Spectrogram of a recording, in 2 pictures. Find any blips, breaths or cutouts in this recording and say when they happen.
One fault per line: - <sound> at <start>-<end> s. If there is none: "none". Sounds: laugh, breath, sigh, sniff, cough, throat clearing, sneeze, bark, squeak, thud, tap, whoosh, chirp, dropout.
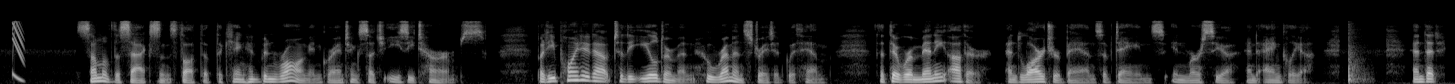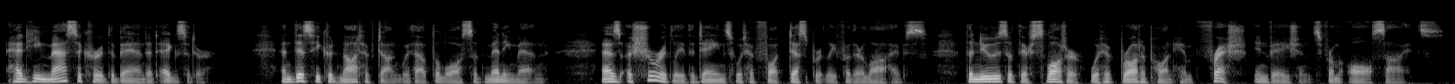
- chirp at 0.1-0.3 s
- thud at 13.5-13.8 s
